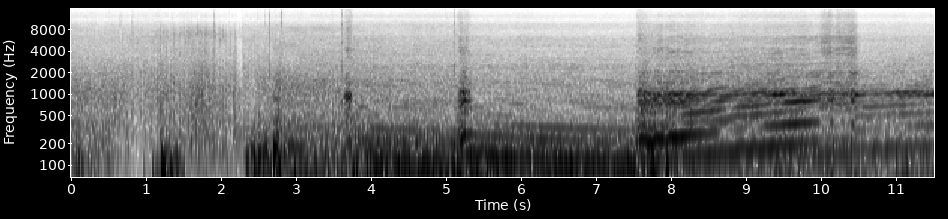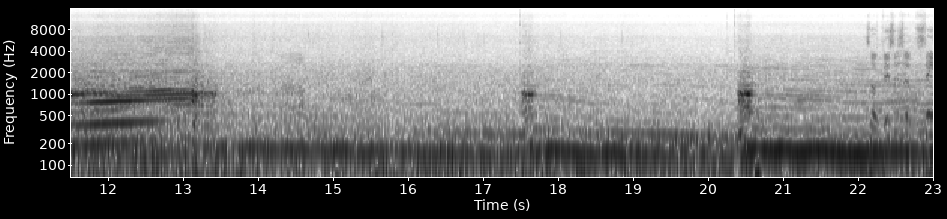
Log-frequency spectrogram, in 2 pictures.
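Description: A Porsche Boxster Spyder RS (982) with its GT3-derived engine, heard from the passenger seat, revving through repeated rising pulls and gear changes, loud and droning inside the open cabin, with wind rush throughout.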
